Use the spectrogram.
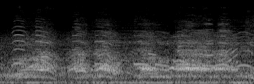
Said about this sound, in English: Now they're shouting, "Lula, thief, your place is in prison." Ostensibly, this event is to celebrate the 200th anniversary of Brazil's independence.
